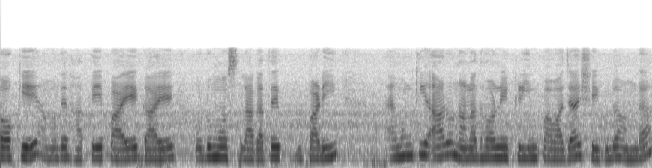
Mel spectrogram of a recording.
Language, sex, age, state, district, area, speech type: Bengali, female, 45-60, West Bengal, Kolkata, urban, spontaneous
